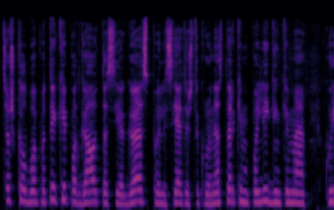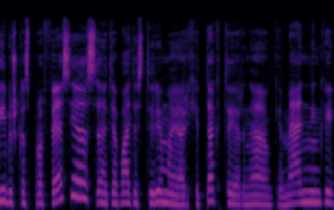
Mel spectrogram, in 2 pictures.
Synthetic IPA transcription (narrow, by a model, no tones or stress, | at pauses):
t͡ʃʲɛɐʃkɐlˠbʊɐpʲiɛt̪ɐɪkɐɪpɐd̪ɡɐʊt̪̚ʲt̪ɐsjiɛɡɐspɐɪlʲsʲiɛt̪ʲɪʃtʲɪkɾuːjʊnʲɛst̪ɐɾʲkʲɪmpɐlʲiːɡʲɪŋʲkʲɪmʲɛkuɾʲiːbʲɪʃkɐspɾoːfʲæːsʲɪjɛst̪ʲiɛpɑːt̪ʲest̪ʲiːɾʲɪmɐɪɐɾʲxʲɪt̪ʲɛkt̪ɐɪɐɾnʲɛokʲiɛmʲæːnʲɪnʲɪŋkɐɪ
